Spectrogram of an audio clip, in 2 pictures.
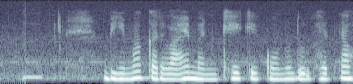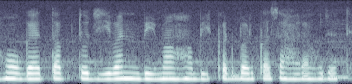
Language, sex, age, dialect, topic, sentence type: Chhattisgarhi, female, 60-100, Western/Budati/Khatahi, banking, statement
